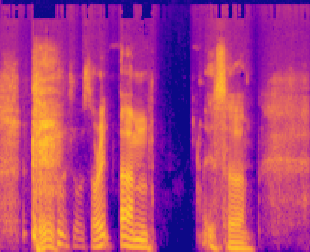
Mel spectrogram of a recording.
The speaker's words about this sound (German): Pollen-indizierter Husten, also keine Sorgen machen.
